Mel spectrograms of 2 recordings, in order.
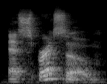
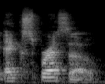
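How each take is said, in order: First: The word begins with a plain s sound. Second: The word begins with a ks sound. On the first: The speaker calls it right. "Also doesn't have an X in it" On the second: The speaker calls it wrong. "I keep hearing people say espresso. It's not express"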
